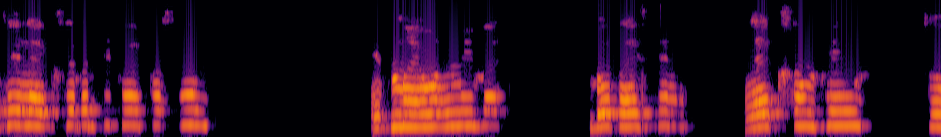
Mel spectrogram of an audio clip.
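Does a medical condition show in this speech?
Yes: brain injury.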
